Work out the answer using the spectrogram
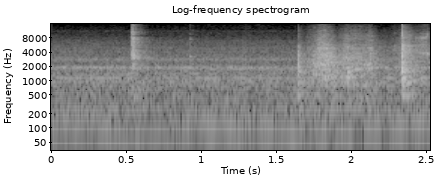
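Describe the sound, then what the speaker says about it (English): Roast potatoes, carrots and parsnips being spooned from a roasting pan onto a plate: a few short scraping rasps of the spoon against the pan, close and fairly distinct over a steady background hum. "Spoon them out onto the plate."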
